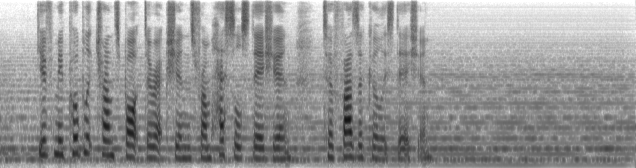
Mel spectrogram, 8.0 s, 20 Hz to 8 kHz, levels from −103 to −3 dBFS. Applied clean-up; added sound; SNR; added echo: none; Musical instrument; 12 dB; none.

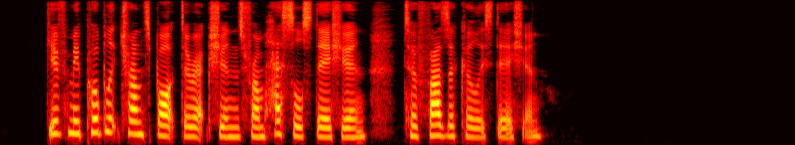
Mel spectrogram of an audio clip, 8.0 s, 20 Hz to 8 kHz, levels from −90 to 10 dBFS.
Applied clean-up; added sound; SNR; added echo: none; none; none; none.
